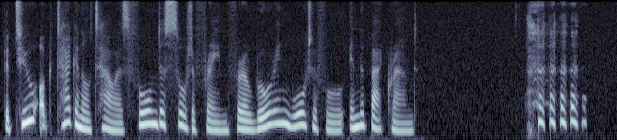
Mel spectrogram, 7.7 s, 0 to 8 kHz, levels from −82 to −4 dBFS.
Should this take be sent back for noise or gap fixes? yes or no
yes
